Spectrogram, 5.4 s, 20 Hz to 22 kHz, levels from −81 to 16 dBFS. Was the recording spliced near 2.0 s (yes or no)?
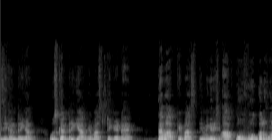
no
